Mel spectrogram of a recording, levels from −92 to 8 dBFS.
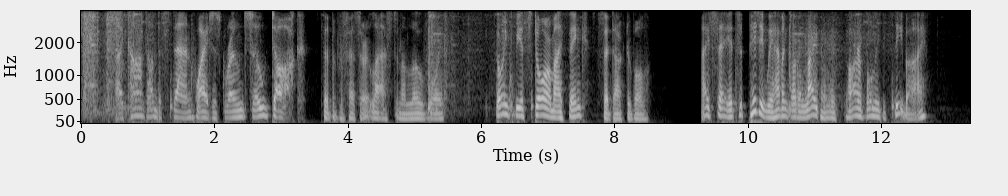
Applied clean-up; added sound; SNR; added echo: neural mask model RNNoise.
